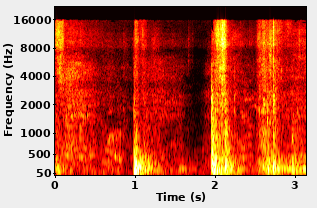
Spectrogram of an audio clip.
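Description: A wooden crate thuds down onto a truck bed.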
